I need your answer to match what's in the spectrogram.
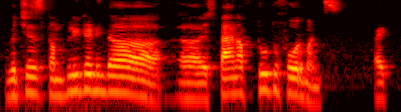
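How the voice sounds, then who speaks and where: Speaking a little slowly in a mellow, medium-pitched voice, a coaching instructor with an Indian accent walks through slides. His explanatory lecture circles back to key points and poses rhetorical questions.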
